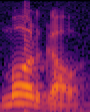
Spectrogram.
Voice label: "morgau", esperanto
